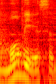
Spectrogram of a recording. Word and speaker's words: Mobius: がいて、公式さんにどちらで発音するのが正しいんですかって聞いたら、正式にはモビウスだそうです。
